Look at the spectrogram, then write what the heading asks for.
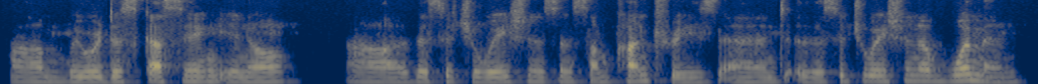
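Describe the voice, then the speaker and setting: A woman's voice: lowish voice, little pitch movement, a little slow, vocal fry, a little mellow. A middle-aged woman from Iraq, an author answering interview questions in a reflective way with frequent hesitations.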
